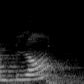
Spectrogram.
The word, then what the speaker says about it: blanc: The correct pronunciations are blanc, vin, and son.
